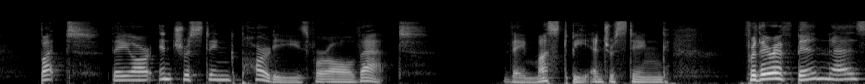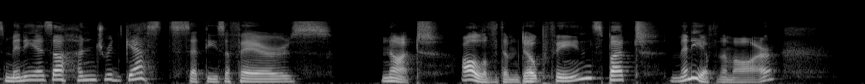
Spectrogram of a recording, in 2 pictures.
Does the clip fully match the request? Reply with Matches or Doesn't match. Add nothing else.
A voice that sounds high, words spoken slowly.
Doesn't match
